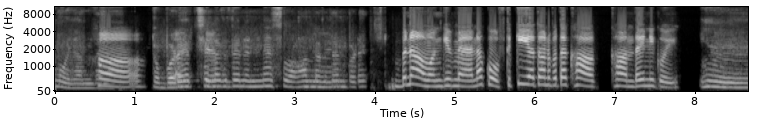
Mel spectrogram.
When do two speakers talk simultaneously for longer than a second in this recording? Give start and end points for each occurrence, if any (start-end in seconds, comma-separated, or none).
none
